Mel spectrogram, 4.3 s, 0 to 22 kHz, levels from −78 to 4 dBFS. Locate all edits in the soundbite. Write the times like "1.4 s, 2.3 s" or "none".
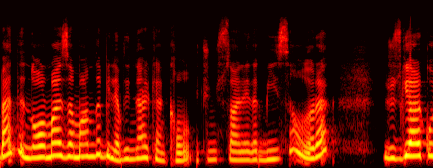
1.2 s, 2.0 s, 2.6 s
